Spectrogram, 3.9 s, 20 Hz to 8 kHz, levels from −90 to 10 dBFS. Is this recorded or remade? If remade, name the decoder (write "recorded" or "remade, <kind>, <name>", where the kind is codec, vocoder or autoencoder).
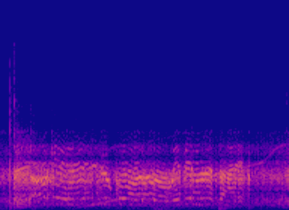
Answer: recorded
